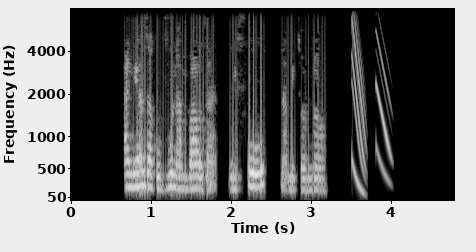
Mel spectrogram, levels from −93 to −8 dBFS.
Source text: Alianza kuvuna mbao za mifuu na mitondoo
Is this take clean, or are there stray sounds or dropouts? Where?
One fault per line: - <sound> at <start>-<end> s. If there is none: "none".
- chirp at 3.5-4.0 s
